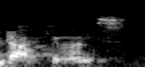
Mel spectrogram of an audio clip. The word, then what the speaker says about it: documents: And maybe we'd have a long U in documents.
